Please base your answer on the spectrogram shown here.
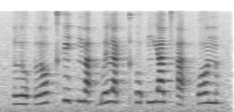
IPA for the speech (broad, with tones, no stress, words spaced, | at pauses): lo˨ʔ lɔ˦kʰẽ˦t̚ ma˨ʔbə˥˧la˨k̚ t̪ʰo˦ʔŋja˥˧t̪ʰa˨ʔ pɔ˥˧n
